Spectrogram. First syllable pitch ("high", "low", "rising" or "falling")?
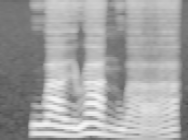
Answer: falling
